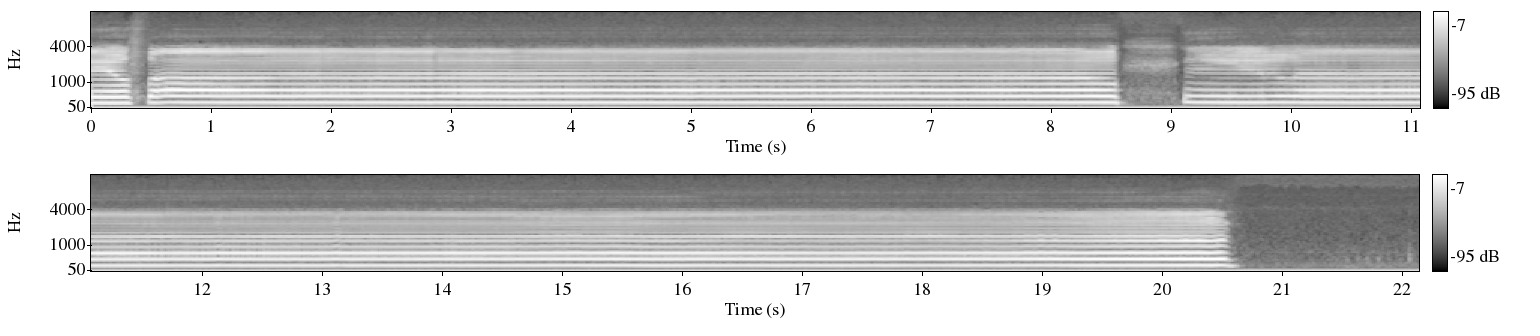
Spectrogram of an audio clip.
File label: Lead, barbershop tags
